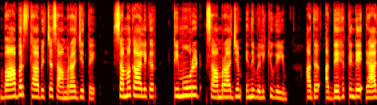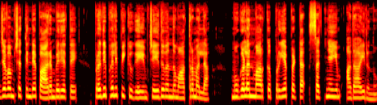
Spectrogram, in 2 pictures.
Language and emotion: Malayalam, neutral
